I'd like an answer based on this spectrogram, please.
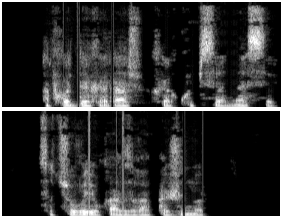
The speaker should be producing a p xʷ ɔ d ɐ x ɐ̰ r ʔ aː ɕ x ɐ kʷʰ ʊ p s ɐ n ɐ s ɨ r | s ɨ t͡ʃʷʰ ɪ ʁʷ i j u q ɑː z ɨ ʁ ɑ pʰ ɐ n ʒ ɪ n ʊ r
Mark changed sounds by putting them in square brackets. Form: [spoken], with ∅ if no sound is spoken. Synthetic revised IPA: a p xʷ ɔ d ɐ x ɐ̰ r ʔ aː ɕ x ɐ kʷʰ ʊ p s ɐ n ɐ s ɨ r | s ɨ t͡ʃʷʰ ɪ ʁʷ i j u q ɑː z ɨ ʁ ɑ pʰ ɐ [∅] ʒ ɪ n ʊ r

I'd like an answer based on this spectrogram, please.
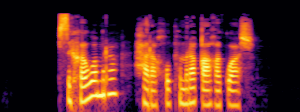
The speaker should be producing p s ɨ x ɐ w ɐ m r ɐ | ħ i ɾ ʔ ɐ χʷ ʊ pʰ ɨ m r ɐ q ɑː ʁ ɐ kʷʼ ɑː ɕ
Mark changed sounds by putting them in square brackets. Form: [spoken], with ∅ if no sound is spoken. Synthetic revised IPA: p s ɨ x ɐ w ɐ m r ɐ | ħ [a] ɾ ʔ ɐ χʷ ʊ pʰ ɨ m r ɐ q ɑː ʁ ɐ kʷʼ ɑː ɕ

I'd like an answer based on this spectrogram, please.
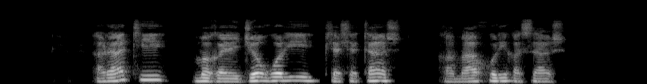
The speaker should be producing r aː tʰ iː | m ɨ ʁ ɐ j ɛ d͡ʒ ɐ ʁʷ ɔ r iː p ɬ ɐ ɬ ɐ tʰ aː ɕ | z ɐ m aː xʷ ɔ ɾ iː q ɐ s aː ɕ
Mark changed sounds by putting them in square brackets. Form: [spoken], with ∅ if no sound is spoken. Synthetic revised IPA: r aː tʰ iː | m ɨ ʁ ɐ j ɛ d͡ʒ ɐ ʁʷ ɔ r iː p ɬ ɐ ɬ ɐ tʰ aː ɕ | [ʁ] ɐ m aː xʷ ɔ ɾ iː q ɐ s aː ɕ

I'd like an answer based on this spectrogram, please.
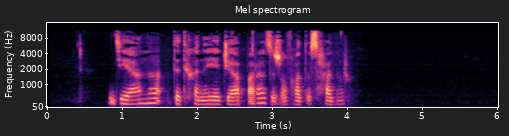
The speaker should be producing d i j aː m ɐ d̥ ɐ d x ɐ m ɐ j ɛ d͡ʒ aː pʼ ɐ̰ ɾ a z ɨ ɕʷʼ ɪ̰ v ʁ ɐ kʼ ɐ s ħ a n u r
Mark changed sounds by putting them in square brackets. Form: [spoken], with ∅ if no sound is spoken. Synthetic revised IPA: d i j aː [n] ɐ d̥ ɐ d x ɐ [n] ɐ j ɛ d͡ʒ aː pʼ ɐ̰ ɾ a z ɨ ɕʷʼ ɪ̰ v ʁ ɐ [tʼ] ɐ s ħ a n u r

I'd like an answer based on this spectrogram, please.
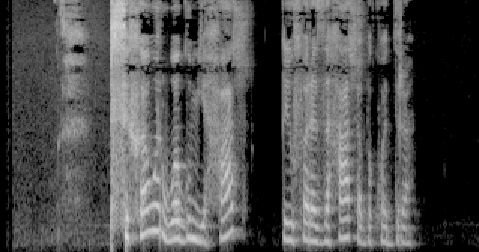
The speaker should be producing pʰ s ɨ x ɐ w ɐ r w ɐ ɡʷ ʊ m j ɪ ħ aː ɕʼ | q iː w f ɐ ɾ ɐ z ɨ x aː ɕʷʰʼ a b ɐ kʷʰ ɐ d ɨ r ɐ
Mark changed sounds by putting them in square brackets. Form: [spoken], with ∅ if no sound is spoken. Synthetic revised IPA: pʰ s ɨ x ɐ w ɐ r w ɐ ɡʷ ʊ m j ɪ ħ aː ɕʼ | q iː w f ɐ ɾ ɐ z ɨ [ħ] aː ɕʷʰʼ a b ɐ kʷʰ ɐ d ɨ r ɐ

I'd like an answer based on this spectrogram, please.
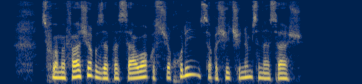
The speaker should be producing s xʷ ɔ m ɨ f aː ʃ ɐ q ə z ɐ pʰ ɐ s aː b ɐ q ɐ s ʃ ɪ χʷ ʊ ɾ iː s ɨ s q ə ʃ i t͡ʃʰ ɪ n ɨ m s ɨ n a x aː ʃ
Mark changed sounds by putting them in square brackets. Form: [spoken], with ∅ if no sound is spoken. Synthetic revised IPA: s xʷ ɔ m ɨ f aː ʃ ɐ q ə z ɐ pʰ ɐ s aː [w] ɐ q [ə] s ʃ ɪ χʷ ʊ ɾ iː s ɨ [∅] q ə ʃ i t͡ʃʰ ɪ n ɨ m s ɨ n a [s] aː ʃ

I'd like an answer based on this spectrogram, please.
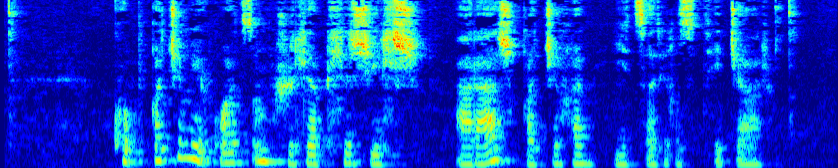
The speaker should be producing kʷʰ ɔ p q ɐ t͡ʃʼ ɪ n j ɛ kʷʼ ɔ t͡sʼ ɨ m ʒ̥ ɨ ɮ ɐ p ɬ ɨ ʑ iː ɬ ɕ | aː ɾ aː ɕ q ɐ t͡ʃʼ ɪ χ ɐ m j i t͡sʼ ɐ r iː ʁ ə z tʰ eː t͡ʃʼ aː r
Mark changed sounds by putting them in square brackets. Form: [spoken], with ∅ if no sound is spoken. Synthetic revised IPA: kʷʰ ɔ p q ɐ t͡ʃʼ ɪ [m] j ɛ kʷʼ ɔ t͡sʼ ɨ m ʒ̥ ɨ ɮ ɐ p ɬ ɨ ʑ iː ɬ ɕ | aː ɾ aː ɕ q ɐ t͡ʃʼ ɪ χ ɐ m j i t͡sʼ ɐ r iː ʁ ə z tʰ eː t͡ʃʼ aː r

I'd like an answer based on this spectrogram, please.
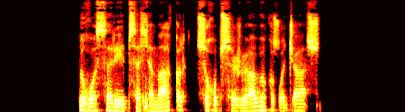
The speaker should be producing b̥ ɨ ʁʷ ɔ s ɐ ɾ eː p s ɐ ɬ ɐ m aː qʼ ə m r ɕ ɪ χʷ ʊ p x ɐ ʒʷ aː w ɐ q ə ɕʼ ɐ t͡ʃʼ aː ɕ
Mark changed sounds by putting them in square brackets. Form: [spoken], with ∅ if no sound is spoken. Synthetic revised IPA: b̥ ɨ ʁʷ ɔ s ɐ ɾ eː p s ɐ ɬ ɐ m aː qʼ ə [∅] r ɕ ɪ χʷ ʊ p [ɕ] ɐ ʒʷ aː w ɐ q ə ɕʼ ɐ t͡ʃʼ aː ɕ

